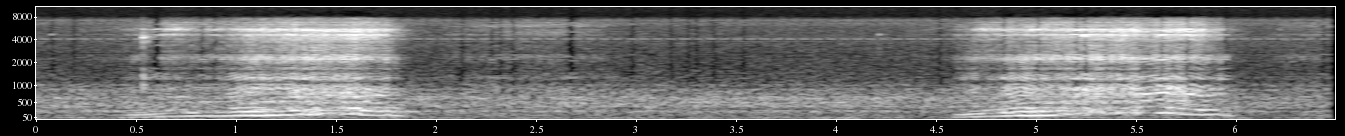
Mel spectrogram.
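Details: Mother snoring while asleep: two deep, throaty inspiratory snores a few seconds apart with quiet breathing between.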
